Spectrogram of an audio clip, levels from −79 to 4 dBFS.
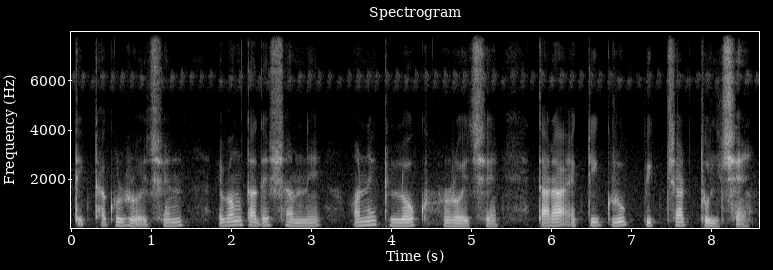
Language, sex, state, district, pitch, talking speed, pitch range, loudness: Bengali, male, West Bengal, North 24 Parganas, 130 Hz, 95 wpm, 120-135 Hz, -23 LUFS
